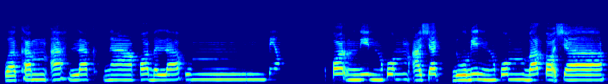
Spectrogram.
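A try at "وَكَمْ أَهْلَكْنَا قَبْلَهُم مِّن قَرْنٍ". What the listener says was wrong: Qablahum jangan masuk kalam. Qablah pisahkan.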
